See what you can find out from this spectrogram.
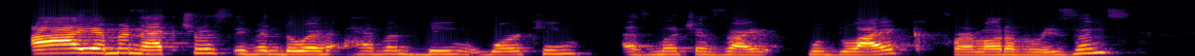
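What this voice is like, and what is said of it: Brazilian accent. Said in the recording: “I'm Brazilian ... You can hear my accent, the way I talk”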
